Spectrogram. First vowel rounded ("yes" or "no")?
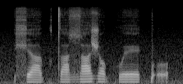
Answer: no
